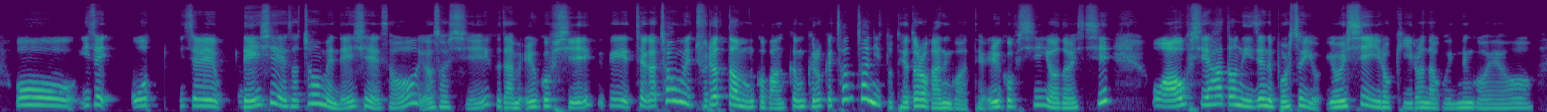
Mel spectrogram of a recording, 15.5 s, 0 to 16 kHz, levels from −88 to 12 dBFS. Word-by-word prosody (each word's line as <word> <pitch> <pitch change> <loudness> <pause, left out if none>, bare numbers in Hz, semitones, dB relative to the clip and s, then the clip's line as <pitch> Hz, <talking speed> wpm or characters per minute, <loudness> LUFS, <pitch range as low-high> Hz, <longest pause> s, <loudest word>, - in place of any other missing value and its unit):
어 235 -3 +2
이제 260 - -2 0.2
엇 220 +2 -2 0.2
이제 210 -1 +2 0.2
4 195 +3 +4
시에서 235 -8 -1
처음에 260 - 0
4 145 +5 -2
시에서 190 - -3
6 175 +3 -3
시. 165 - -6
그다음에 160 -4 -2
7 190 +3 0
시. 165 +8 0
이게 210 -5 -3
제가 200 +1 0
처음에 365 -7 +2
줄였던 245 -4 +2
것만큼 170 +4 -3
그렇게 205 +2 -1
천천히 430 - +3
또 165 - -9
되돌아가는 165 -4 +2
것 140 - -9
같아요. 130 -1 -10
7 190 +2 +2
시, 245 0 -6
8 155 -4 +1
시, 345 - 0 0.4
어 215 -3 +1
9 215 +6 +6
시하더니 255 -3 +1
이제는 205 0 +4
벌써 195 +4 0
여 145 - -6
열 180 +3 +5
시에 260 +5 +2
이렇게 170 -5 -2
일어나고 150 -2 -3
있는 155 +3 -2
거예요. 145 +2 -8
200 Hz, 300 characters per minute, -25 LUFS, 160-235 Hz, 0.4 s, 9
